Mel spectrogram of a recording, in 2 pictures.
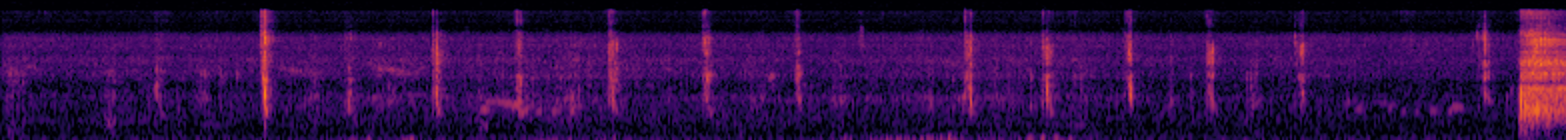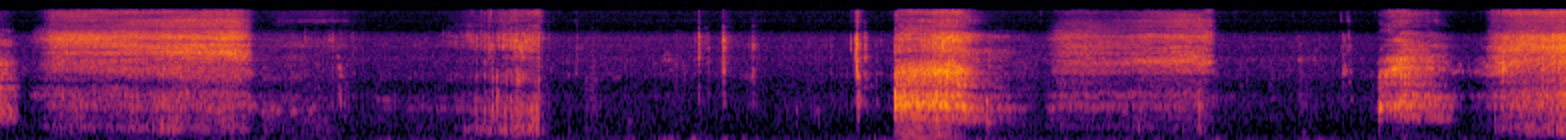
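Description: Close-up chewing of grilled squid with many small wet mouth clicks, then a few louder noisy bursts of about a second each as the squid is pulled apart and eaten.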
